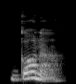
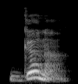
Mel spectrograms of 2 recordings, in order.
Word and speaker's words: gonna: sandwich number five is Ghana Ghana this can also be pronounced gunner gunner this is a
